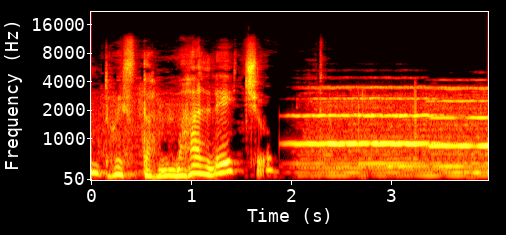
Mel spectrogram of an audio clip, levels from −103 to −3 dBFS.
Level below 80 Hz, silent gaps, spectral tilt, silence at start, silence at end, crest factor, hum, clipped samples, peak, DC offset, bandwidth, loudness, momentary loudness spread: -74 dBFS; none; -3.5 dB/octave; 0 s; 0 s; 18 dB; none; under 0.1%; -6 dBFS; under 0.1%; 12.5 kHz; -24 LUFS; 5 LU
